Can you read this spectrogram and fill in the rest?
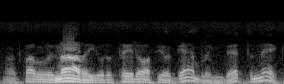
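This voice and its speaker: Man playing a very mellow vintage radio G-man. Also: lowish voice, animated, fast, lightly acted. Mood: calm, pointed. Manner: businesslike, matter-of-fact questioning. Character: calm, probing male FBI special agent. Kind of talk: 1940s radio acting. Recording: muffled, noisy 1940s radio recording.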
